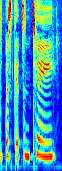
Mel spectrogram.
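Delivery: put-on a slow, light try at a British accent; a hint of a British accent; British accent attempt. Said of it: "That's as good as I get".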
